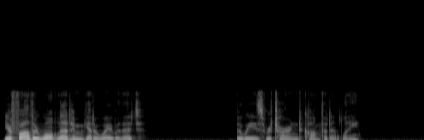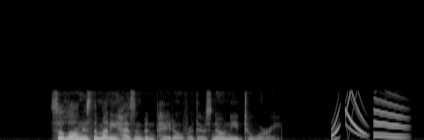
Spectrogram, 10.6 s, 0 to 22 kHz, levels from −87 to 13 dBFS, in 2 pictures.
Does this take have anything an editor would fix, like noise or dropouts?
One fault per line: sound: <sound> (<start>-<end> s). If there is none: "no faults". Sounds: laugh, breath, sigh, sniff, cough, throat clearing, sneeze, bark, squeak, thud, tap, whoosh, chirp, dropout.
sound: chirp (9.4-10.5 s)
